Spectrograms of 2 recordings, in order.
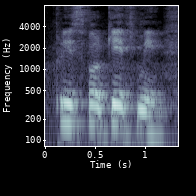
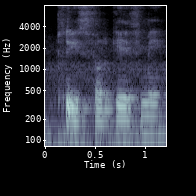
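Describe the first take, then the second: First: Put-on loud, higher-pitched pleading in a vague Italian accent; playful, badly faked Italian accent; mock Italian accent. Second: Said in the usual way. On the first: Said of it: "accent. I don't even know which accent it is. Maybe Italian".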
